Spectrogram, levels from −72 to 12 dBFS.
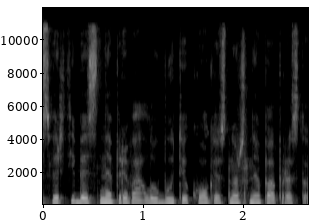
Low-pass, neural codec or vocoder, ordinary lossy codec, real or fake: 10.8 kHz; vocoder, 48 kHz, 128 mel bands, Vocos; AAC, 64 kbps; fake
